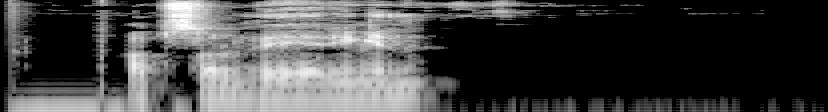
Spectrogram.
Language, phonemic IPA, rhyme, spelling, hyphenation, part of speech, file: Norwegian Bokmål, /absɔlˈʋeːrɪŋənə/, -ənə, absolveringene, ab‧sol‧ver‧ing‧en‧e, noun, NB - Pronunciation of Norwegian Bokmål «absolveringene».ogg
- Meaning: definite plural of absolvering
